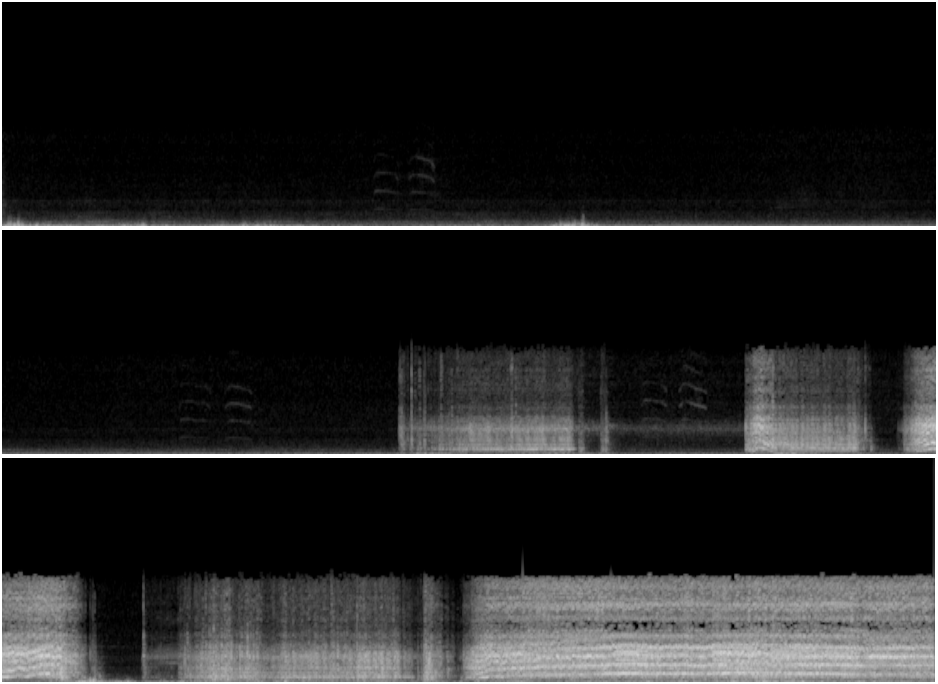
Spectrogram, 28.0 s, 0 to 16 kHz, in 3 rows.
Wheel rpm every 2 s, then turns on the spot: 0, 0, 0, 0, 0, 0, 0, 10, 20, 50, 20, 50, 160, 160.
20-22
